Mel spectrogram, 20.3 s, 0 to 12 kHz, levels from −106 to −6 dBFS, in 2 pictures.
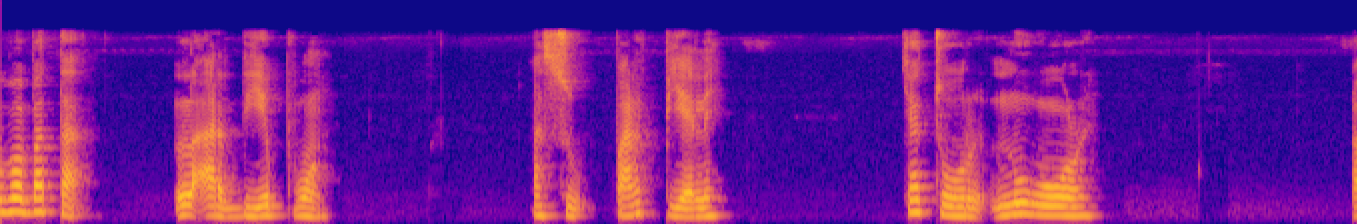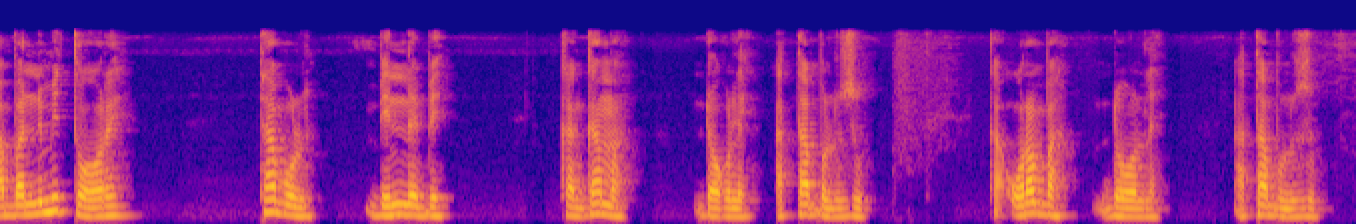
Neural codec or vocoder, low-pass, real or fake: none; 7.2 kHz; real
